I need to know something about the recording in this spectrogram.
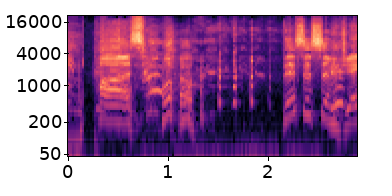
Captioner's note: everyone laughs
